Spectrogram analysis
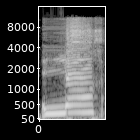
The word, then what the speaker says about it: l'heure: فوزية دازي لا أقول لا heure. أقول l'heure الأبوستروف لأن heure كلمة فيها H muet يعني H لا ينطق فأنا أعتبره غير موجود فأعمل الأبوستروف.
